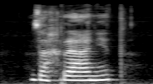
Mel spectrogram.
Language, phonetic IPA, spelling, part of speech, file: Czech, [ˈzaxraːɲɪt], zachránit, verb, Cs-zachránit.ogg
- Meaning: to save (to help to survive)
